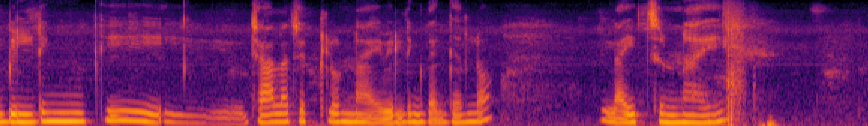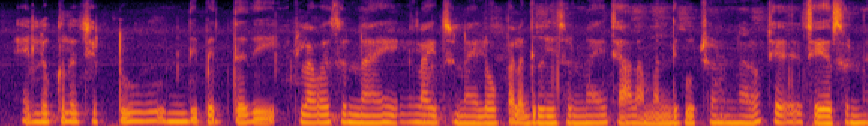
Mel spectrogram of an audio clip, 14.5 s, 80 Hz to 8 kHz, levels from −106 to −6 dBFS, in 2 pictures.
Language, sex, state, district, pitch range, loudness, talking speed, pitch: Telugu, female, Telangana, Karimnagar, 165-195 Hz, -33 LUFS, 110 wpm, 180 Hz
